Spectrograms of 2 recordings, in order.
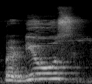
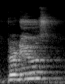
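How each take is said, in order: First: The stress is on the second syllable. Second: The stress is on the first syllable. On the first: It is used as a verb. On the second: It is used as a noun or adjective.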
